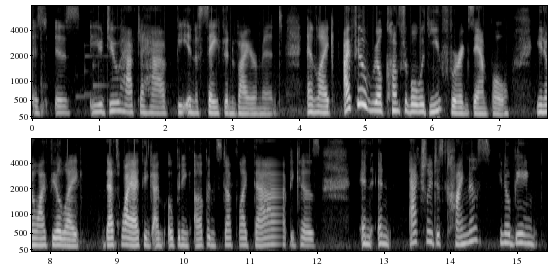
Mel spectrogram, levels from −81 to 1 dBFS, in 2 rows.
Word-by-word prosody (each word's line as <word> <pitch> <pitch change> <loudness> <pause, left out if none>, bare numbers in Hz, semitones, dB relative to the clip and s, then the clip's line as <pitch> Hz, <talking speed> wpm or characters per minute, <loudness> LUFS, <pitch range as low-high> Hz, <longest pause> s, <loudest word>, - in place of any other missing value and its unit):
is 165 -2 -8
is 165 +3 -5
you 180 +2 -1
do 210 +5 -1
have 175 -5 -1
to 175 - -4
have 155 -1 -3
be 175 0 -2
in 165 -2 0
a - - -3
safe 155 0 +1
environment, 140 -2 -3 0.3
and 180 -1 +2
like 165 -2 +2
I - - +11
feel 380 +4 +6
real 215 -1 +5
comfortable 205 -2 +2
with 190 -1 +2
you, 200 +6 +3
for 165 -10 +1
example. 145 -2 -1 0.4
You 180 0 +2
know, 180 0 +3
I 175 +1 +3
feel 185 +1 +3
like 165 -2 +1 0.3
that's 185 +2 +4
why 190 -3 +7
I 170 - +7
think 180 -3 -5
I'm 170 -1 -2
opening 175 -2 -3
up 170 +2 -4
and 170 -4 -5
stuff 185 -1 -5
like 180 -4 -3
that 195 +3 -2
because 170 -2 -5 0.6
and 210 -2 -1
and 210 -3 -2 0.3
actually 260 +2 -1
just 225 0 -6
kindness, 250 +9 -2
you 235 - -5
know, 235 -2 0
being 220 -2 -2
180 Hz, 180 wpm, -25 LUFS, 160-200 Hz, 0.6 s, I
